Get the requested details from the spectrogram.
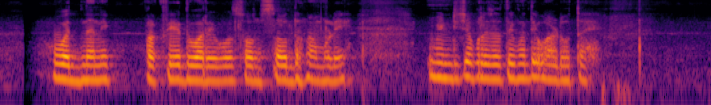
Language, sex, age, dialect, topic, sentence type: Marathi, male, 25-30, Northern Konkan, agriculture, statement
